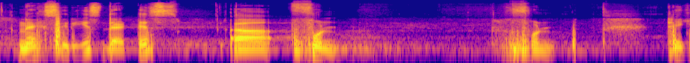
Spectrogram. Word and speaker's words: Pfund: Now come to next series, that is फुंड, फुंड। ठीक है ना, PFUND, P साइलेंट, फुंड सीरीज।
